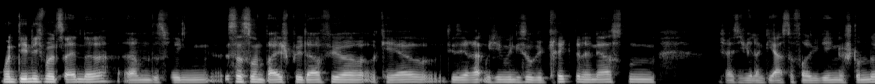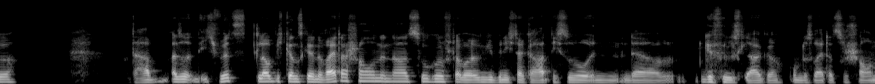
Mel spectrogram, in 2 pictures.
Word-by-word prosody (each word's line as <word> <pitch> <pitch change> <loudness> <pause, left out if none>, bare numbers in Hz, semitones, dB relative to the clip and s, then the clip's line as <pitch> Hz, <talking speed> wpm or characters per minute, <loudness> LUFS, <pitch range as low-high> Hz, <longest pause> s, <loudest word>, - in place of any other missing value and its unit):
und 120 -1 +4
die 125 - +11
nicht 130 0 +5
mal 125 -2 +8
zu - - +1
Ende, 120 +3 +3
ähm, 105 +1 0
deswegen 105 +1 -3
ist 125 +2 -4
das 125 -3 +6
so 125 - +4
'n 115 -2 +3
Beispiel 115 +2 +3
dafür, 110 0 +2
okay, 110 0 -3
al 115 0 -1
die 110 - -7
Serie 110 +1 +1
hat 115 - +1
mich 110 -2 -5
irgendwie 115 0 0
nicht 110 - -5
so 115 -2 +1
gekriegt 125 +5 -2
in 125 - +1
den 115 0 0
ersten 115 0 -3 0.6
ich - - -19
weiß 95 +1 -6
nicht, 95 - -11
wie - - -2
lang 95 0 -5
die - - -6
1. 95 -1 -2
Folge 95 -1 -2
ging, 105 +1 -2
'ne 100 -2 -3
Stunde? 115 +2 -2 1.1
Da 105 +4 -3
also, 120 -2 +2
ich 120 - -8
würde 145 +2 +3
es, 150 - -11
glaube 135 0 +3
ich, - - -12
ganz 130 -2 +3
gerne 120 -4 +3
weiterschauen 150 +3 +3
in 140 - -1
naher 135 0 0
Zukunft, 130 0 -1
aber 105 -1 +3
irgendwie 110 +1 +1
bin 110 +1 -2
ich 105 - -2
da 105 - 0
grade 100 0 -2
nicht 100 - -7
so 100 -2 0
in 95 -1 -6
in 95 - -8
der 95 -2 -3 0.4
Gefühlslage, 100 -5 -2
um 105 - -6
das 95 0 -7
weiterzuschauen 95 0 -5
110 Hz, 225 wpm, -23 LUFS, 105-120 Hz, 1.1 s, die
